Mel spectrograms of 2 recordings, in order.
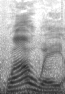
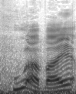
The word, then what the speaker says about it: Huawei: Und da wir ja wissen, dass es international auf englischer Ebene auf jeden Fall Huawei ausgesprochen wird, haben wir hiermit den offiziellen Beweis, dass es vollkommen richtig ist, sowohl Huawei als auch Huawei zu sagen. Beide Versionen sind korrekt.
